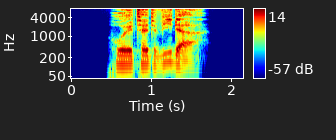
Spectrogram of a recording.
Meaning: strong/mixed nominative/accusative neuter singular of bezeugend
- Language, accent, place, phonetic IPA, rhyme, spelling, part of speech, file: German, Germany, Berlin, [bəˈt͡sɔɪ̯ɡn̩dəs], -ɔɪ̯ɡn̩dəs, bezeugendes, adjective, De-bezeugendes.ogg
